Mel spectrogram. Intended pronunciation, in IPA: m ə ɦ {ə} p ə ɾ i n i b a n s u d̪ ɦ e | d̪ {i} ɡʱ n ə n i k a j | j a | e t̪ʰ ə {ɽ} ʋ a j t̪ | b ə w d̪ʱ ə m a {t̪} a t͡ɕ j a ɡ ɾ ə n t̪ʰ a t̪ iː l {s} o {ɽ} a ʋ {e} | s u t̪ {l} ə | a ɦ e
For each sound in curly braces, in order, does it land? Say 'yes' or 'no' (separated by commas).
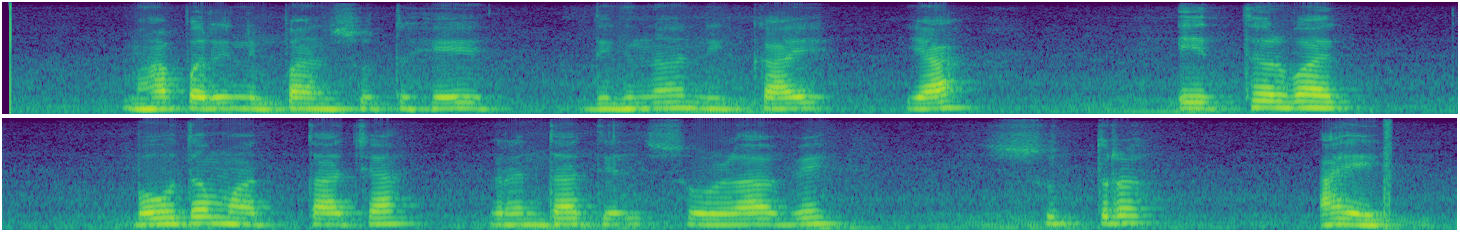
no, yes, no, yes, yes, no, yes, no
